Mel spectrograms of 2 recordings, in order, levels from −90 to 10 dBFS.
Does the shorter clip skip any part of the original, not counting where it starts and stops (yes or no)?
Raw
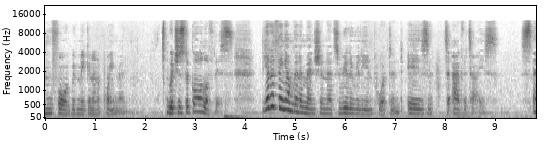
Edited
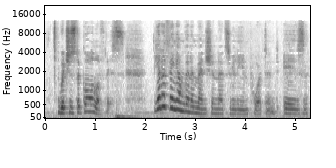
yes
